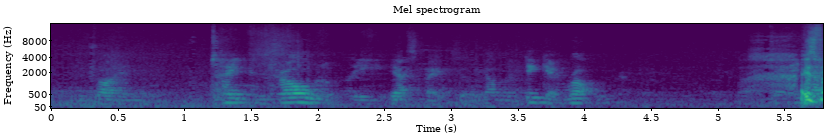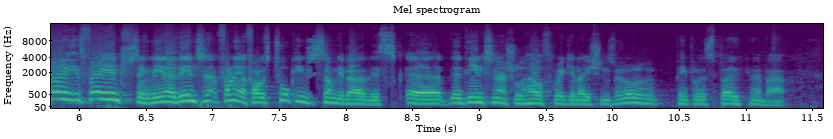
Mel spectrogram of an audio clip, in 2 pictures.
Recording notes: In front of an audience of SDP members in London.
